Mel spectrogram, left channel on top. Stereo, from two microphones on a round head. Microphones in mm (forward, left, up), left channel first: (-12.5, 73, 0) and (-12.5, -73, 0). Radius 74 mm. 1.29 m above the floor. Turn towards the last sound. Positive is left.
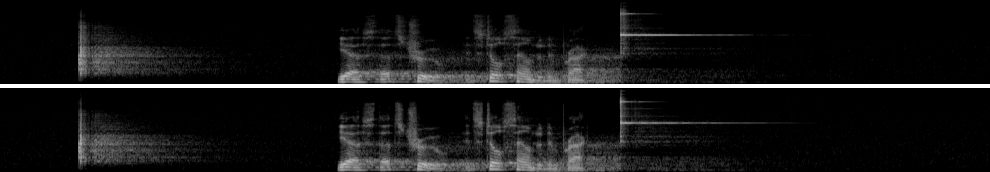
turn(degrees=-45)  # may be behind; listen again after turning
